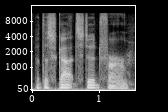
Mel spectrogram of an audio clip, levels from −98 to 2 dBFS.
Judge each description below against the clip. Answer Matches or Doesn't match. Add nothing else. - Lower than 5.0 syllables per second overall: Matches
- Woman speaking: Doesn't match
